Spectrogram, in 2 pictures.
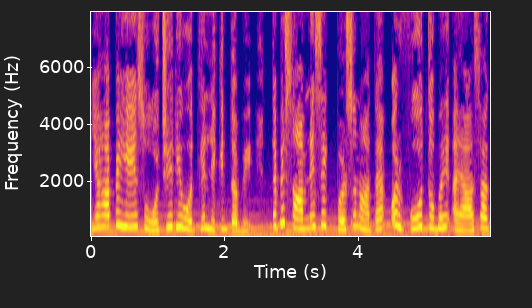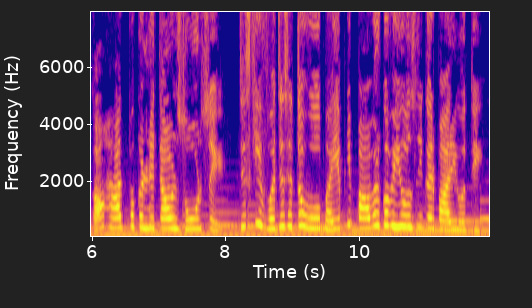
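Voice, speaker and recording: With music in the background, a woman speaks in an enthusiastic tone with hardly any pauses. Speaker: anime explainer voice-over. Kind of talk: anime recap narration in Hindi. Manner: casual, chatty, enthusiastic.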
